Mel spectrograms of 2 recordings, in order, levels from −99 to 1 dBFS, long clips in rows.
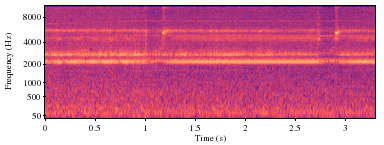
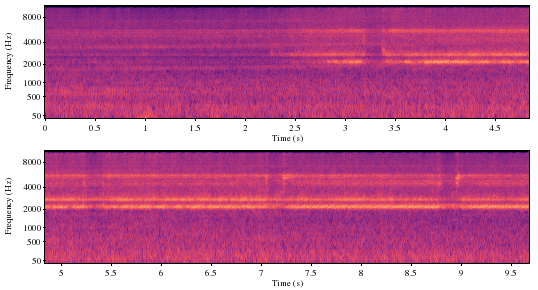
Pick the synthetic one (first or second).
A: second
